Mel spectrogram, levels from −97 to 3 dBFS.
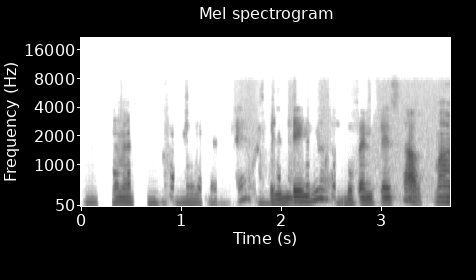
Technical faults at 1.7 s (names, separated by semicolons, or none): speech suppressed in double talk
